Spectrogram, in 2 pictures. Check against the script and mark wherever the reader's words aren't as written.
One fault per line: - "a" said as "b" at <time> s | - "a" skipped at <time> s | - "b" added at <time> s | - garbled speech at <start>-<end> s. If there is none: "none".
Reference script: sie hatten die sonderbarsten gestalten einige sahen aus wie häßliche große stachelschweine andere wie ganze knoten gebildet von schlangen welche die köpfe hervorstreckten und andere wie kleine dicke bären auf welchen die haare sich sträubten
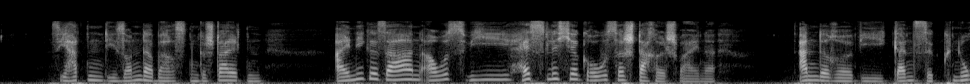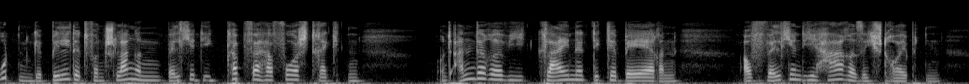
none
